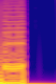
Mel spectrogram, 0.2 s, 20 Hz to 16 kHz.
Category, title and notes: Sound effects > Electronic / Design
Optical Theremin 6 Osc dry-074
Infiltrator, Electro, Scifi, Otherworldly, Dub, Handmadeelectronic, Optical, Spacey, Sci-fi, Theremin, DIY, Robot, Glitch, Instrument, Noise, Electronic, Glitchy, Digital, Experimental, Bass, SFX, noisey, Alien, Robotic, Trippy, FX, Analog, Synth, Theremins, Sweep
